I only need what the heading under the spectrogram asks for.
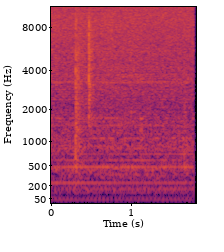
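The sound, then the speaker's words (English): Eggs pop twice in quick succession inside a running microwave oven, a little over a minute into cooking, short sharp cracks over the appliance's steady droning hum, with no voices. “And a little bit over a minute down, still popping away.”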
